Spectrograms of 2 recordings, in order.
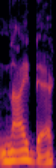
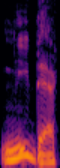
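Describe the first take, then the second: First: The first syllable sounds like 'nigh'. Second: The first syllable sounds like 'knee'. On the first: The speaker calls it wrong. "commonly call it NIDEC, which is wrong" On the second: The speaker calls it right. "we're saying knee deck"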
